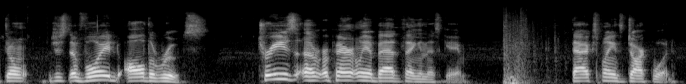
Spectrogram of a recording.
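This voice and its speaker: A man co-hosting a game stream as commentator, goofy and jokey with deadpan asides. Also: a little high, a little slow, no echo. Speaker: co-host commentator. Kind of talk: casual let's-play chat.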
